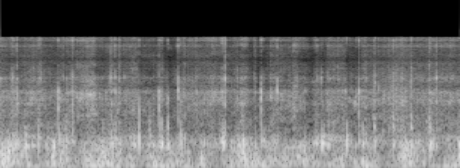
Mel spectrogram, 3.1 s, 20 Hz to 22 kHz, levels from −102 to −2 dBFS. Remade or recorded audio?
remade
